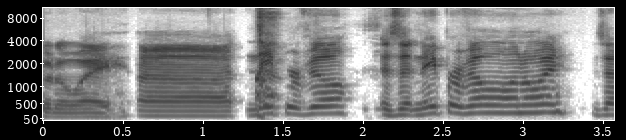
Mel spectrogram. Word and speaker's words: Naperville: Is it Naperville, Illinois? Is that how you pronounce it? Yeah. Oh, it was Naperville. Napierville.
